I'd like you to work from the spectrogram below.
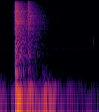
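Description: A single press of the Enter key on a computer keyboard makes one soft, dull click with a brief fading tail, alone in a quiet background.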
